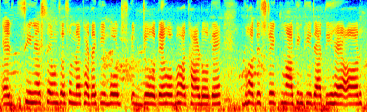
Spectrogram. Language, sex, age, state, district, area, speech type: Urdu, female, 18-30, Delhi, Central Delhi, urban, spontaneous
